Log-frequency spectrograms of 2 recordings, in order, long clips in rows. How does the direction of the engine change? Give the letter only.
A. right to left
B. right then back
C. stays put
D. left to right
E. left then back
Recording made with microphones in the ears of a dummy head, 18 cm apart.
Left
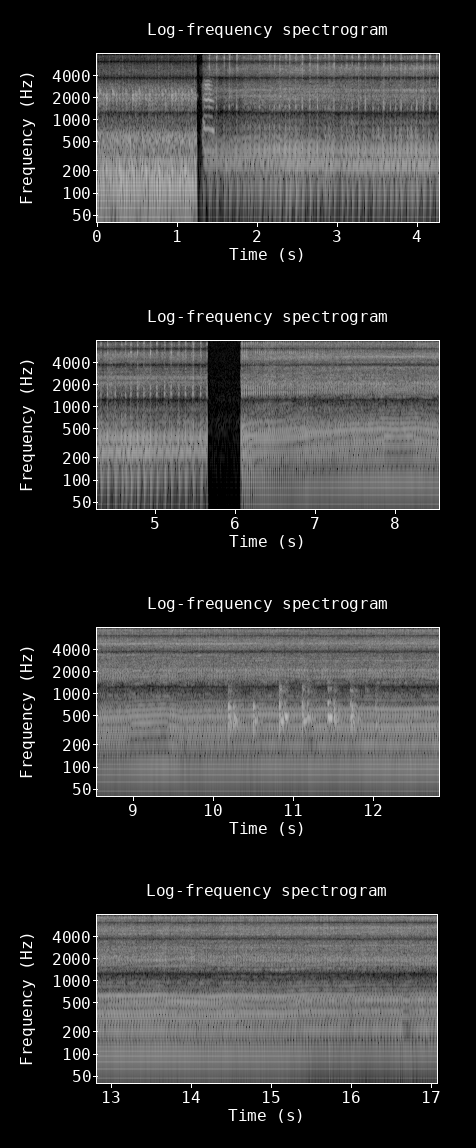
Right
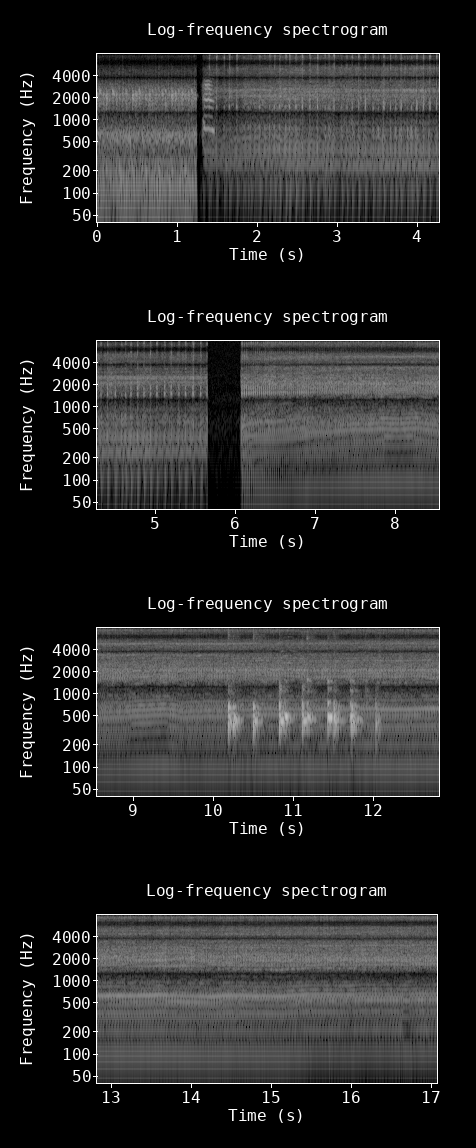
C.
